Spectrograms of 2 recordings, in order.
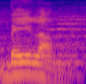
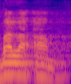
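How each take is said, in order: First: It is said the American way. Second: It is said the Filipino way.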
